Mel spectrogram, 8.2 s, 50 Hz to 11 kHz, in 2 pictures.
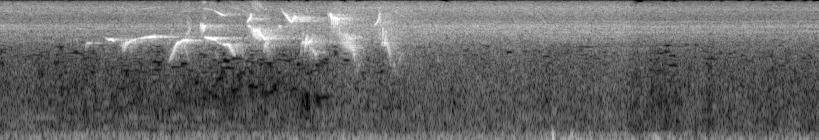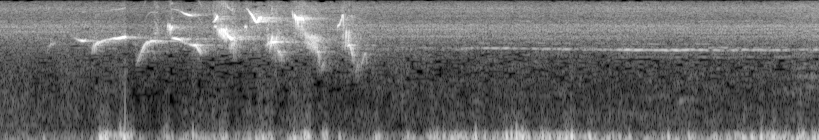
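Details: Dubois's seedeater singing at Sao Paulo Botanical Garden, Brazil, in 2019: two short phrases of bright, rapid whistled and twittering notes, the first near one second and the second near five seconds, over low background rumble.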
